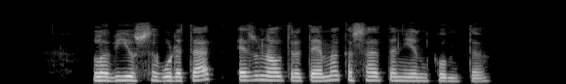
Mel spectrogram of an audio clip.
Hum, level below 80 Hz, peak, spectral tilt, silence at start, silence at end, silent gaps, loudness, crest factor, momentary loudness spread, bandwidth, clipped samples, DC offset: none; -60 dBFS; -4 dBFS; -6.5 dB/octave; 0.95 s; 0.8 s; 2.17-2.37 s; -19 LUFS; 16 dB; 7 LU; 7.4 kHz; under 0.1%; under 0.1%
